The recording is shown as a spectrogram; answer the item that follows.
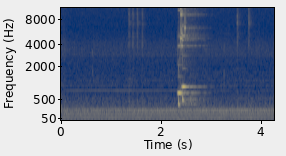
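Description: A few faint mouse clicks, and a little past two seconds in a short two-note computer chime as the VoxCommando voice-control program restarts.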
